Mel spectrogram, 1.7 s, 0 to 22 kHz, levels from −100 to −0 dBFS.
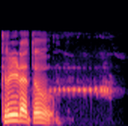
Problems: background sounds at intervals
